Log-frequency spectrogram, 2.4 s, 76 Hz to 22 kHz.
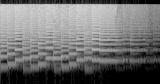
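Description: Diva analog synth patch in a Stranger Things-like 80s style with the filter cutoff opened up, a buzzy, bright arpeggiated line of rapid repeating notes, heard solo and upfront, tapering a little at the end.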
